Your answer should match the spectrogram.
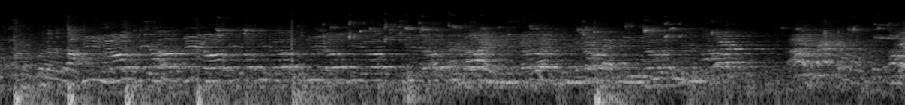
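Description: Basketball bouncing on a hardwood gym floor, a run of dull thuds under a second apart in the first few seconds and a few more later. Indistinct voices of players and spectators echo in the gym throughout.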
